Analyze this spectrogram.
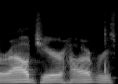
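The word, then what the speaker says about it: Allgeier: this is not the podcast to get your pronunciation straight which is dwight's supposed to delete this it's algier but you know hey we how long did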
